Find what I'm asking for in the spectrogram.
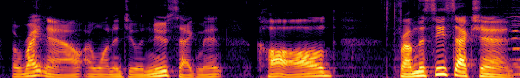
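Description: Music plays in the background as a man speaks. He talks at a fairly slow pace with lively intonation. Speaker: co-host of reaction show. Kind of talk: casual vlog chat. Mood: playful, joking. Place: home room.

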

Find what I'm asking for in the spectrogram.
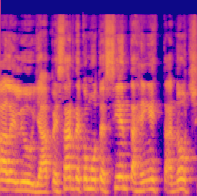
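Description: A man speaks in a passionate tone at a fairly slow pace, his pitch high for a man. The background is quiet. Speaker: pastor leading online church service. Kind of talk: fervent prayer, worship exclamations, rising intensity; casual greeting chat with viewers. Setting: live stream on Instagram and Facebook. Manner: passionate, repetitive, emphatic; animated, warm, code-switching English and Spanish. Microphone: phone near.

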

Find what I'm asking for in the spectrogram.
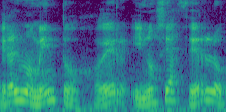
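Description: Over noticeable background noise and audible room echo, a man's voice swings very widely in pitch. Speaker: gaming YouTuber. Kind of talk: gameplay commentary. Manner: animated.

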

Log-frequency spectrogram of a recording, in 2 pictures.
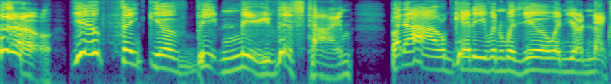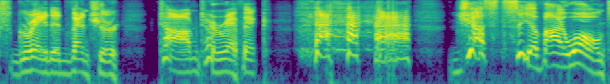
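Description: A man puts on a character voice, high-pitched and shrill. He cackles. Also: fairly slow pace. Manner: sneering, shrieking, cackling.

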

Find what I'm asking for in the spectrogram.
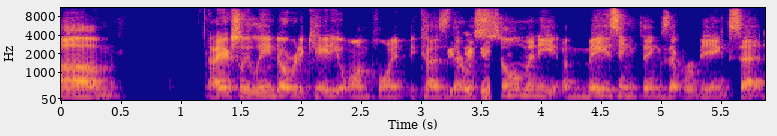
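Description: Over a quiet background, a man talks at a fairly quick pace, somewhat breathy, with a fairly high pitch and ordinary pitch variation. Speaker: webinar host. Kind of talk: casual chat. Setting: video call. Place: office. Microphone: video call.

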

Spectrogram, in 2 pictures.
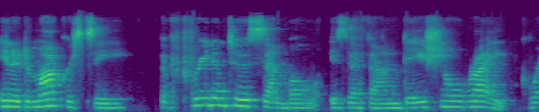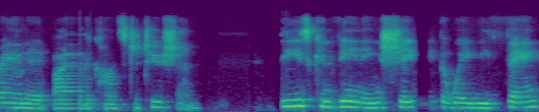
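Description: Somewhat breathy, a woman with a fairly low pitch talks at a fairly slow pace with ordinary pitch variation. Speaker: nonprofit president and moderator. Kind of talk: webcast moderation. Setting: video call. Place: home room. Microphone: video call.

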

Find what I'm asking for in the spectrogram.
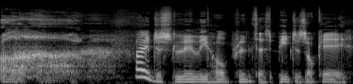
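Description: A put-on character voice is used here. Delivery comes at a fairly slow pace.

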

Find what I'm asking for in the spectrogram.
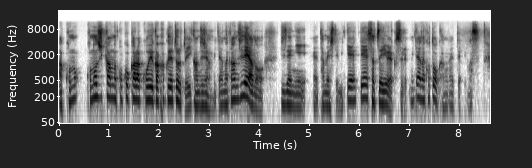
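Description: A man talks at a very fast pace in a high pitch against a quiet background. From Japan, Yamanashi (Hokuto); Japan. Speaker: corporate engineer/business developer giving talk; presenter. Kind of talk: conference talk. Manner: halting, many fillers. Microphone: webcam.

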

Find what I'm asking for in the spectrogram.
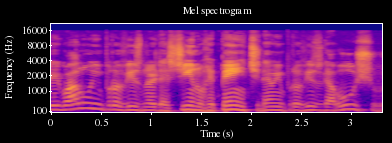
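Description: A man with a bright, sharp tone, ordinary pitch variation and a moderate pace, over a quiet background. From São Paulo, Brazil (born in Paraná); São Paulo, Brazil. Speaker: musician; podcast guest. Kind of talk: casual interview chat. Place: studio. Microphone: studio mic.

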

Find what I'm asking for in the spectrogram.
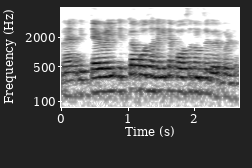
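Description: The intonation is monotone and flat. Audible room echo hangs on the voice. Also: man. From Maharashtra, Satara district (Man taluka); Maharashtra. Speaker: intelligence officer recruit; interviewee. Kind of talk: interview. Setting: studio. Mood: earnest, reflective. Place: studio.

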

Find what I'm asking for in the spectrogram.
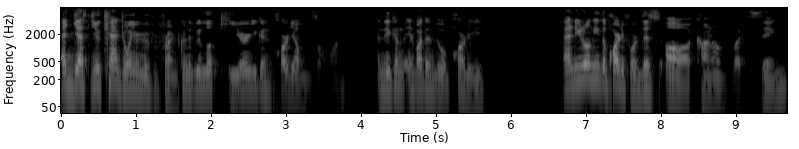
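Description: This man speaks at a fairly quick pace in a fairly high pitch, his tone animated, his intonation lively and his loudness swinging widely. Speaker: gaming youtuber. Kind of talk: gameplay tutorial. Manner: fast.

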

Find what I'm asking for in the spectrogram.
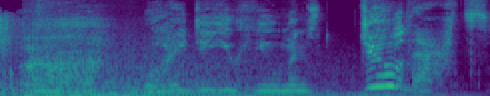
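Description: A raspy, fairly high put-on character voice moves at a very slow pace.

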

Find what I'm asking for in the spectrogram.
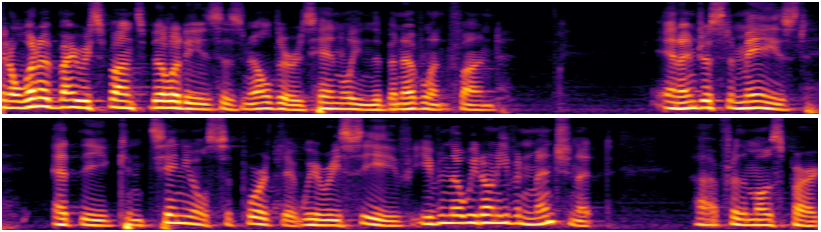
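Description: A man speaks at a fairly quick pace in a dark, mellow tone against a quiet background. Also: ordinary pitch variation. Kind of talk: church announcements. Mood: warm, friendly. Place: church. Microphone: handheld.

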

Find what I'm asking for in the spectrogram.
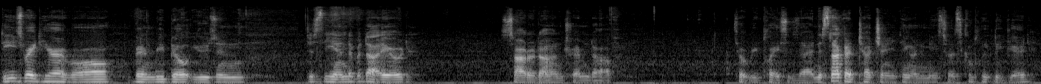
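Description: A man speaks at a fairly quick pace. Light background noise is present. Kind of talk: tutorial. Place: workshop.

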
